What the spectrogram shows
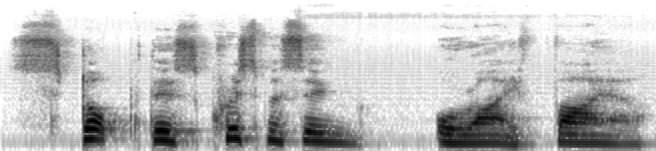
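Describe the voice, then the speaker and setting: A blustering storybook sergeant bellows slow, drawn-out threats, as a woman puts him on. The tone stays dark and mellow, the words dragged out for menace. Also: deep voice, fairly even intonation, vocal fry, exaggerated voice. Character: blustering angry male sergeant.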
